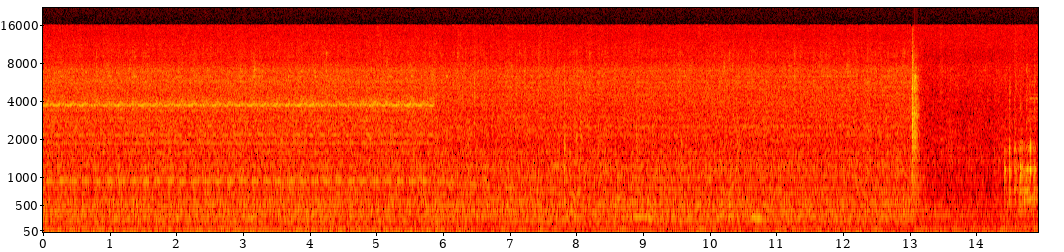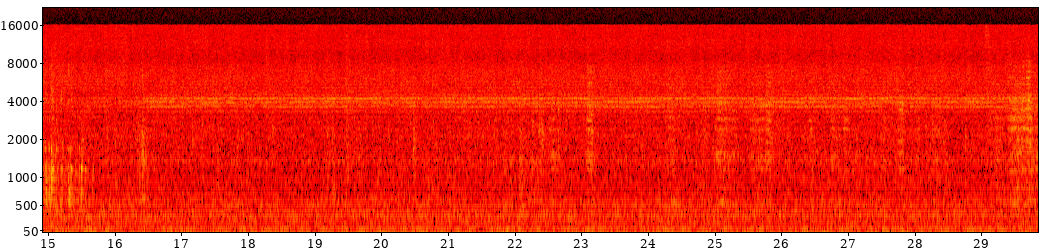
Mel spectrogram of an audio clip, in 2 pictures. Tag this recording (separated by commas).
Engine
